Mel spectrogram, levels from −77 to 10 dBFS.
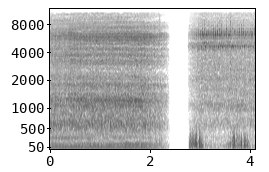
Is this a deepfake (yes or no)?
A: yes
